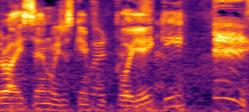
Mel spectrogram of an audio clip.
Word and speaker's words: Coyhaique: we just came from koyeki it sounds like it sounds like a bad pronunciation of karaoke oh yeah oh yeah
